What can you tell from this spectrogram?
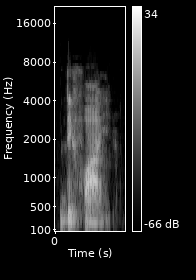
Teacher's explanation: the first syllable is unstressed and the second syllable is stressed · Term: iamb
